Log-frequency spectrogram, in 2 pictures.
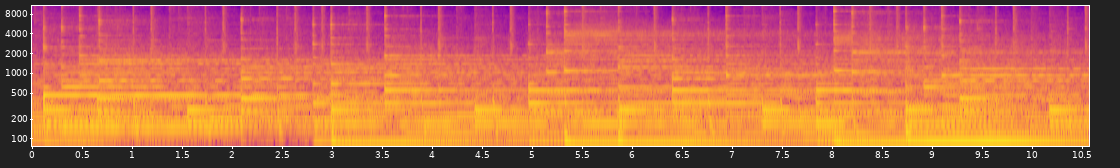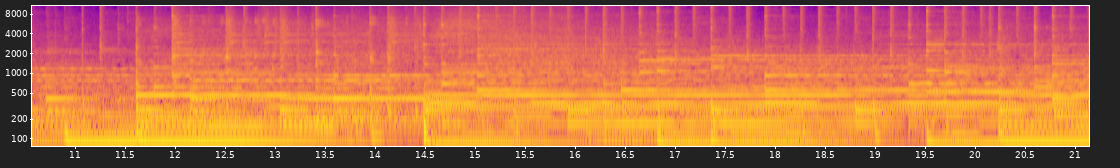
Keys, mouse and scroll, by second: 3.0-3.4 scroll down 3, 3.4 KP_1, 4.0-4.3 scroll up 2, 4.3 scroll down 1, 4.9 s, 7.3-7.9 drag, 7.9-8.2 scroll up 1, 8.2 scroll down 1, 8.4 s, 11.8 e, 12.1 s, 14.6 e, 14.8 s, 19.3-19.8 scroll down 2, 19.8 e.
